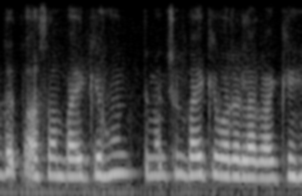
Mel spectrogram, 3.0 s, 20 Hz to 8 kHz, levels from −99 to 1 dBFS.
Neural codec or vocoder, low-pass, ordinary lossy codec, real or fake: none; 7.2 kHz; Opus, 16 kbps; real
